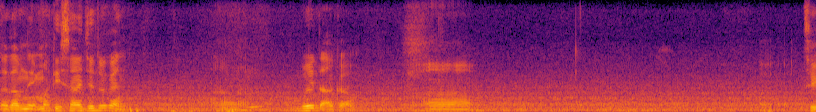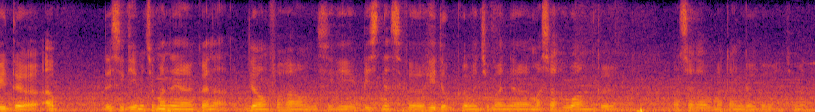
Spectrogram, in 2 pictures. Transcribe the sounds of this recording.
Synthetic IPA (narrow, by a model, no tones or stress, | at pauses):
dalamniʔmat̪isaad͡ʒət̪̬ukan | ə̰ | bolɛt̪a̰ʔɡa̰ʔ | ə | t͡ʃəɾit̪əa̰ | dajsəɡimat͡ʃamːanajãŋakana̰ʔd͡ʒawaŋfaɦamdasəɡibisnəskəɦidʊp̚kəmat͡ʃamanəmasalahwaŋkə | masalaumat̪aŋɡakəmat͡ʃamana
